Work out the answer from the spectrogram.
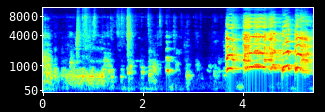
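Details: Pelung chicken heard first in soft murmured clucks and short notes, then launching into a loud, bright, sustained crow that is still going when the recording ends.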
